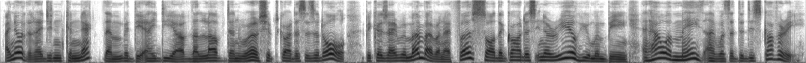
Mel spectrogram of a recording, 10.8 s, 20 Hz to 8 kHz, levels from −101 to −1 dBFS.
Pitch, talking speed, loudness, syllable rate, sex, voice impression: 140 Hz, 225 wpm, -16 LUFS, 5.7 syllables/s, male, very masculine, very adult-like, tensed, very clear, refreshing, lively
